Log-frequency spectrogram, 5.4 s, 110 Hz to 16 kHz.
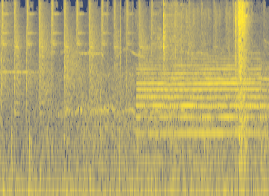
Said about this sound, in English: The next train due at platform 1 is at 3:30 to London.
